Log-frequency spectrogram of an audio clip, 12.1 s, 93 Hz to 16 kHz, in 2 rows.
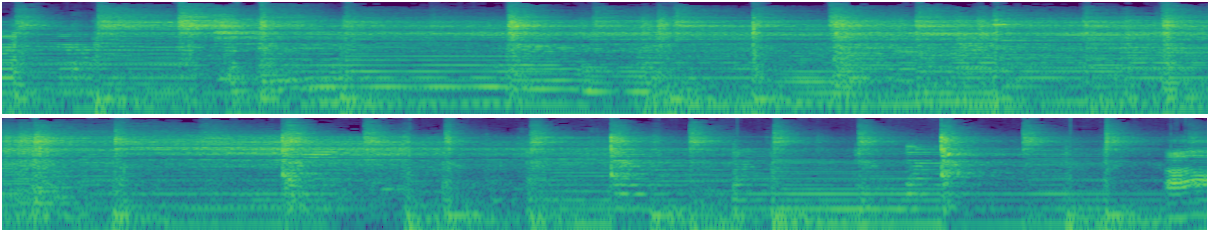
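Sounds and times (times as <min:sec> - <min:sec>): acoustic guitar: 0:00.0 - 0:12.0
drum kit: 0:00.0 - 0:12.0
electric guitar: 0:00.0 - 0:12.0
upright double bass: 0:00.0 - 0:12.0.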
